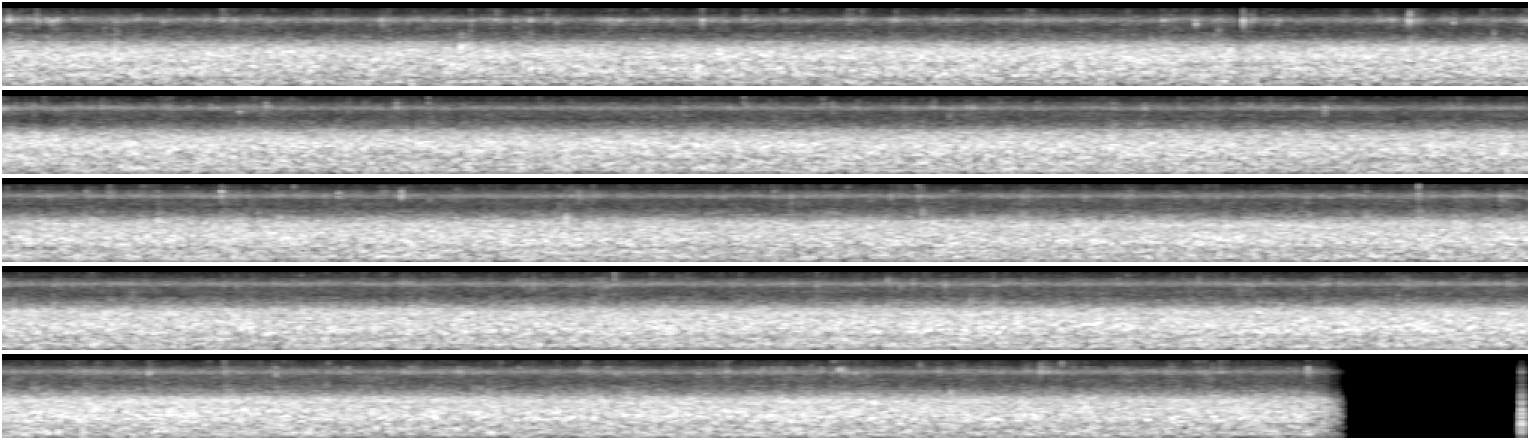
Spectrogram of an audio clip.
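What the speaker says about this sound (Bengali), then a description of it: "কি অঝরে বৃষ্টি পড়ছে" Heavy rain pours down without letup on an August afternoon, a dense, even hiss of countless drops hitting surfaces nearby, loud and unbroken for nearly the whole stretch before stopping abruptly.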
